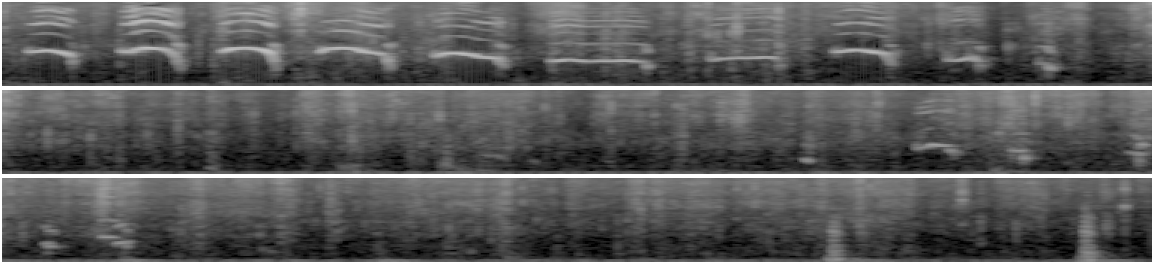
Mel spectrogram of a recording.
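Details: Twenty-five-day-old Labrador Retriever puppies of a field line, having their first weaning food, give a quick series of bright, arching whimpers for about three seconds, followed by faint, occasional squeaks against a quiet indoor background.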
